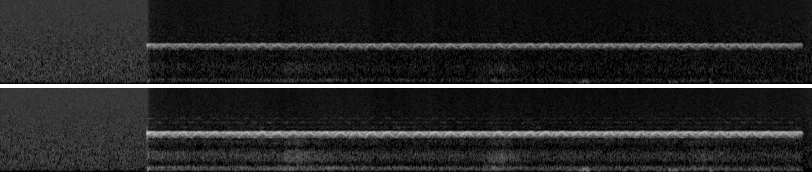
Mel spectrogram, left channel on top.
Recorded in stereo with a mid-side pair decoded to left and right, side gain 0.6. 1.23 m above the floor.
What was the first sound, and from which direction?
An alarm, 50° right.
